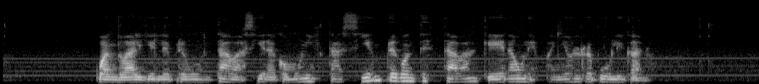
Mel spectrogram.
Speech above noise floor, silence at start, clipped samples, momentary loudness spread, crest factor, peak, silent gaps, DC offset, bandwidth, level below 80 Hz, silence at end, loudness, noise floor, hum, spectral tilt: 29 dB; 0.95 s; under 0.1%; 10 LU; 22 dB; -2 dBFS; none; under 0.1%; 12 kHz; -64 dBFS; 1.05 s; -23 LUFS; -52 dBFS; none; -6.5 dB/octave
